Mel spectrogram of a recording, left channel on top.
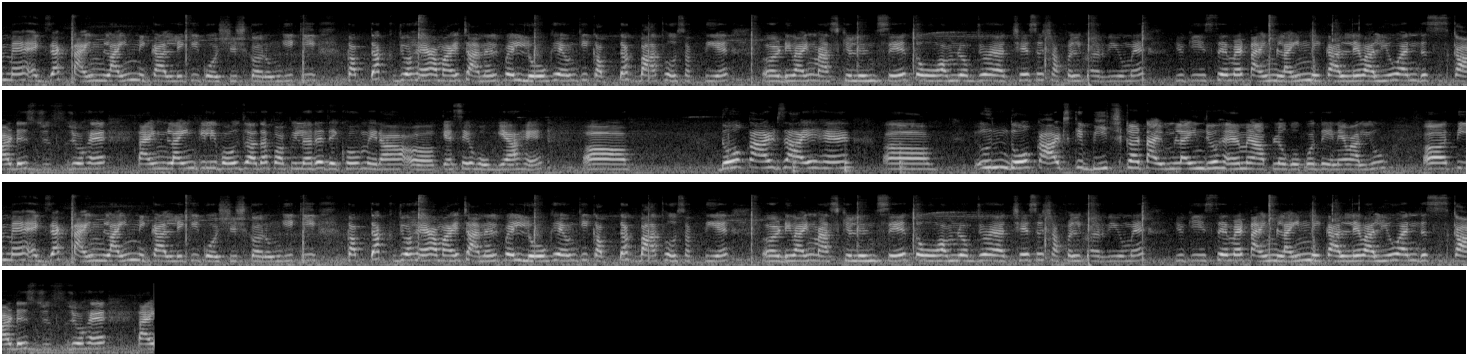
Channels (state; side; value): drops out; right; at 16.2 s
